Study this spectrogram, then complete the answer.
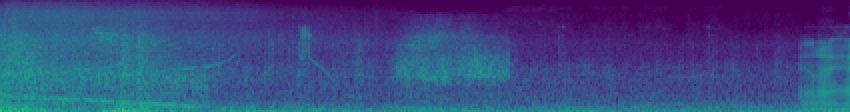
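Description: Cannon artillery fire in the Napoleon ACW video game: a booming blast with a whooshing tail and scattered distant battlefield rumble, fairly loud over a dense background.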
